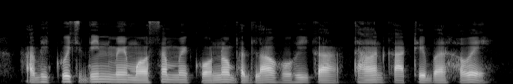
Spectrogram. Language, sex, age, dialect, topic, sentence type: Chhattisgarhi, male, 18-24, Northern/Bhandar, agriculture, question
